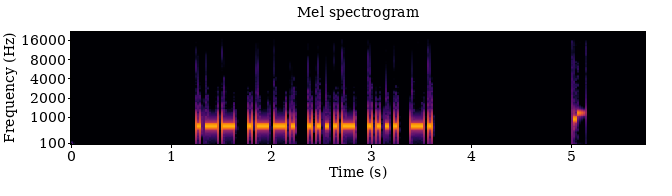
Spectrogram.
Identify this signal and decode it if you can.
Morse code, heard as a keyed tone, about 28 wpm, 700 Hz. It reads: WP4HN
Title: USA Call Signs - 5 Characters - 8x Character Spacing - 28wpm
